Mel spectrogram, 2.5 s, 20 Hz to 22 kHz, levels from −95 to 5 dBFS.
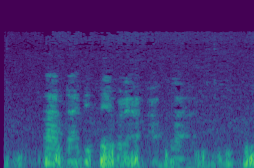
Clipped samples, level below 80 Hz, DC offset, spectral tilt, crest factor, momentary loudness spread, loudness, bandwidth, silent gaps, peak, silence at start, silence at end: under 0.1%; -42 dBFS; under 0.1%; -8 dB/octave; 20 dB; 14 LU; -33 LUFS; 11.5 kHz; none; -12 dBFS; 0.05 s; 0 s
